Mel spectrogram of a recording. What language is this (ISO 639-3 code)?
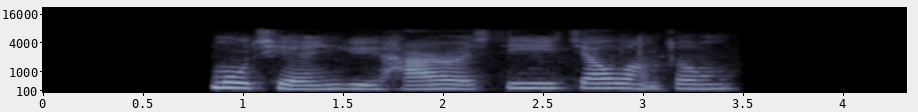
zho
